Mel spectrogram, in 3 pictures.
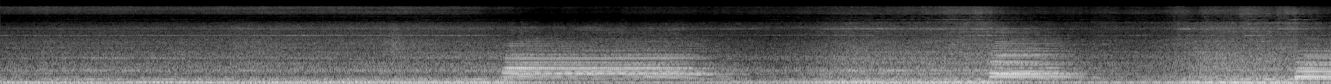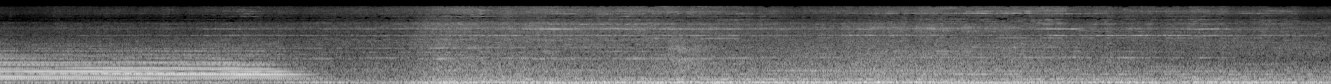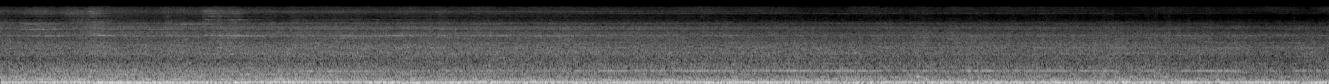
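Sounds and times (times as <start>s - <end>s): train rumbling past: 0.0s - 39.9s
faint wheel squeal: 1.2s - 4.9s, 7.2s - 9.9s, 10.9s - 33.6s
locomotive air horn blasts: 5.0s - 7.3s, 9.9s - 11.0s, 12.9s - 16.6s.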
